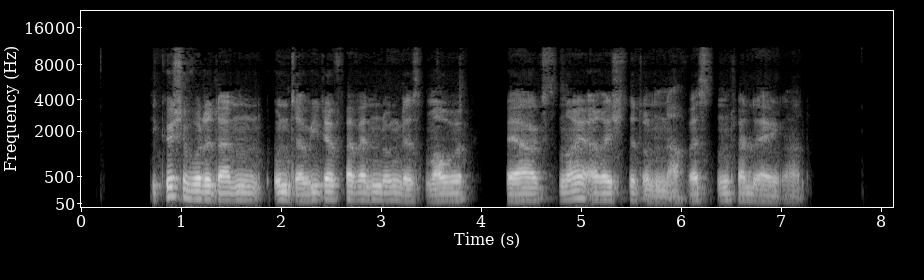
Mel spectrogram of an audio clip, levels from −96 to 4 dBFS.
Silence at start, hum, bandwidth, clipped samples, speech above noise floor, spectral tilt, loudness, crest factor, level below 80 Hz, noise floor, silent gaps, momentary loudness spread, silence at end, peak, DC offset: 0.7 s; none; 11.5 kHz; under 0.1%; 61 dB; -6.5 dB/octave; -25 LUFS; 18 dB; -64 dBFS; -85 dBFS; 4.05-4.10 s, 4.18-4.24 s; 10 LU; 0.9 s; -6 dBFS; under 0.1%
